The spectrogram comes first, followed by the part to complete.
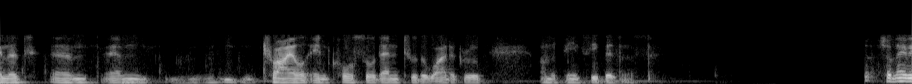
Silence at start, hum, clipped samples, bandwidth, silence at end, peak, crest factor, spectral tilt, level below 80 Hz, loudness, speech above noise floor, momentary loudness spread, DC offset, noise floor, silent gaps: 0 s; none; under 0.1%; 4.2 kHz; 0 s; -4 dBFS; 20 dB; -6.5 dB/octave; -44 dBFS; -25 LUFS; 49 dB; 19 LU; under 0.1%; -73 dBFS; 7.78-8.63 s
